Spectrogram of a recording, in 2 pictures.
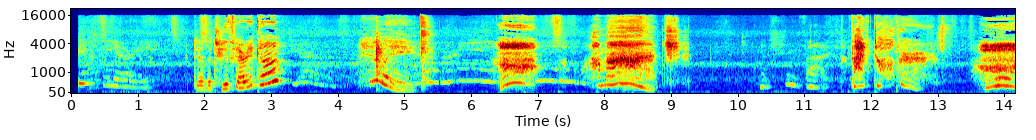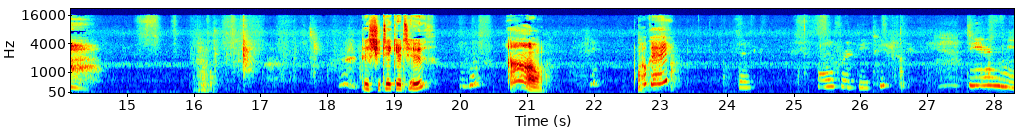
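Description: A young girl talks and exclaims excitedly close by.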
